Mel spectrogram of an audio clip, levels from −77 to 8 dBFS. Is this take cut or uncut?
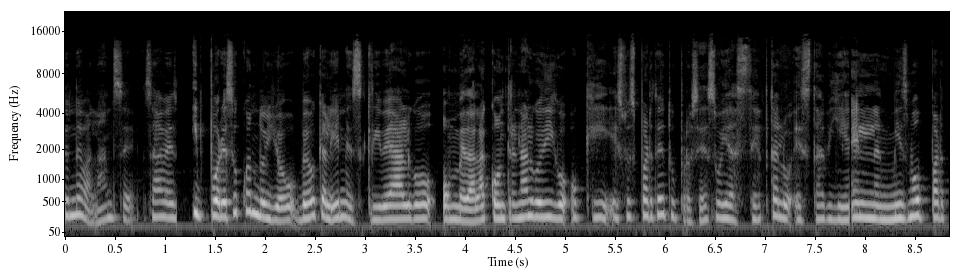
cut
